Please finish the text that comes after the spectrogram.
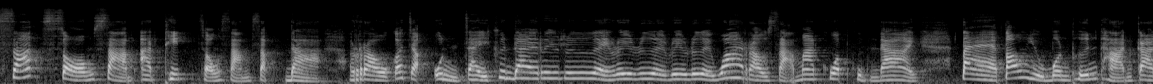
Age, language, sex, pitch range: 30-49, Thai, female, 205-295 Hz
